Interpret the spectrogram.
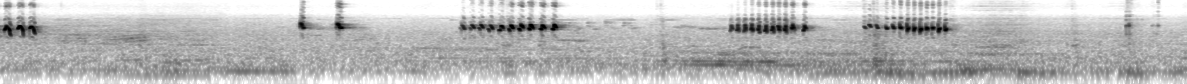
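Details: Yellow-vented bulbul, a lively singer whose recording is used as a lure to make silent bulbuls start singing; short bubbly phrases of rapid chattering notes, each about a second long, separated by pauses, over a faint low hum.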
